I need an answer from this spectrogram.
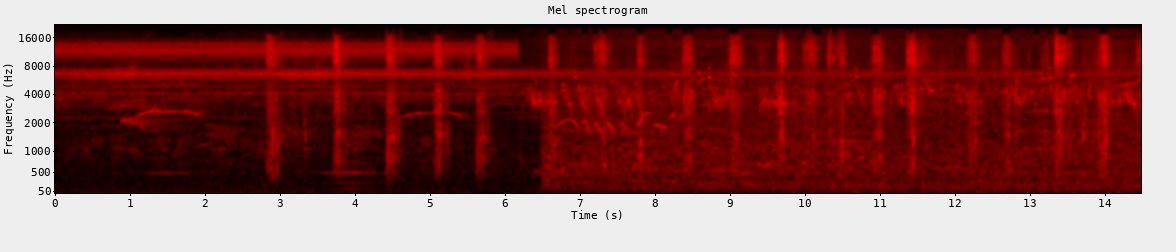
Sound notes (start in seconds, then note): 6.4 birds chirping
